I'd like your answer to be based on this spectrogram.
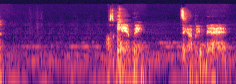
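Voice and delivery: hushed unvoiced aside; whisper. Real, not acted. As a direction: whisper it while hiding. Whispered aside while hiding.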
